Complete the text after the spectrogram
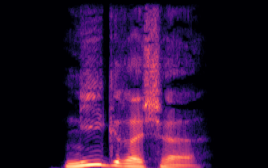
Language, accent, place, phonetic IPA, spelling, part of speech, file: German, Germany, Berlin, [ˈniːɡʁɪʃə], nigrische, adjective, De-nigrische.ogg
- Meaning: inflection of nigrisch: 1. strong/mixed nominative/accusative feminine singular 2. strong nominative/accusative plural 3. weak nominative all-gender singular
